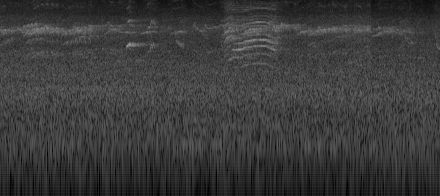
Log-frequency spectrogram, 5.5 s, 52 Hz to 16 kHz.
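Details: A young crested goshawk perched high at dawn in Da'an Forest Park, Taipei, June 2022, begs for food with thin, high squealing calls, faint then a louder wavering burst mid-clip, over steady background hiss.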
